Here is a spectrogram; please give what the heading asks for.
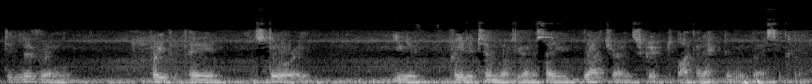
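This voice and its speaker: A man in a recorded interview speaks deliberately, his voice very low and flat. He sounds distant from the mic. The recording is dull with clear background noise. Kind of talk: recorded conversation. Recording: muffled, noisy, distant recording.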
